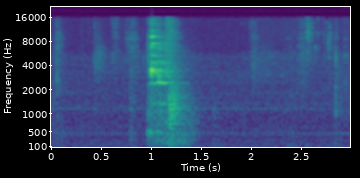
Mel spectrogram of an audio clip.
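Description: A cutting board thuds onto a table.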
